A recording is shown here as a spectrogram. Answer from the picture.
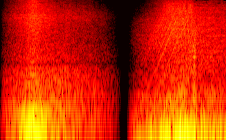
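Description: Two whoosh sound effects from an animated intro: the first swells at once and fades within about a second, and after a brief gap a second one builds to a peak near the end.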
